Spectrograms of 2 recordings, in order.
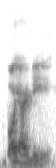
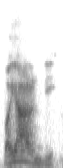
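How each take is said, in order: First: The stress is not on the middle syllable. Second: The stress is on the middle syllable.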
